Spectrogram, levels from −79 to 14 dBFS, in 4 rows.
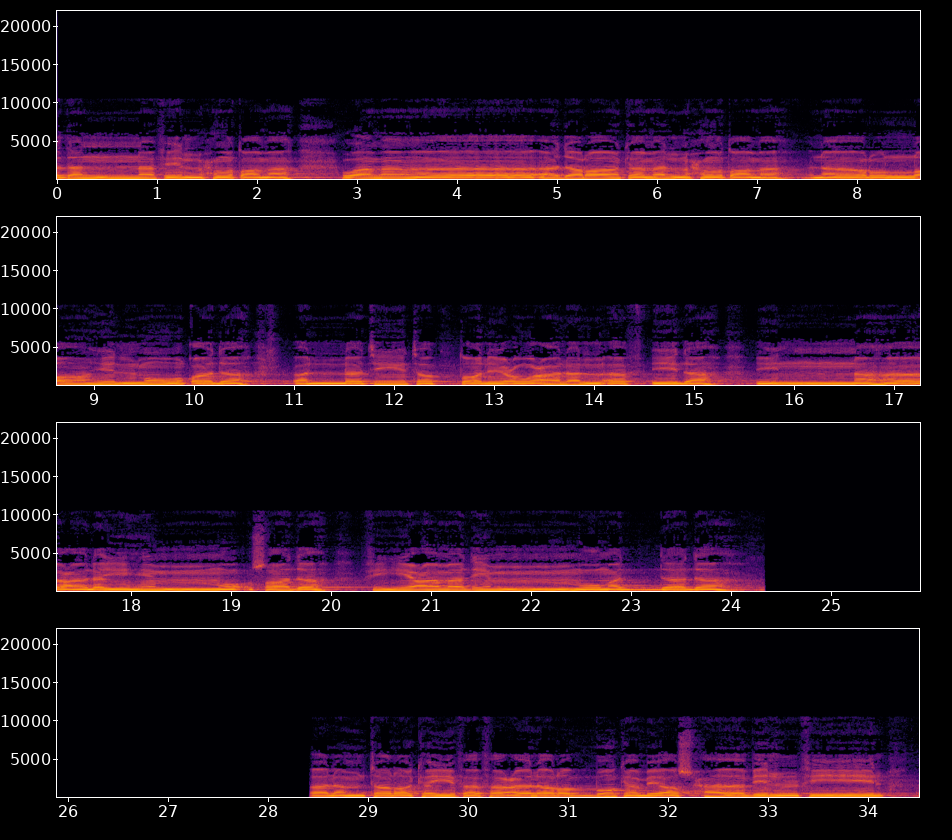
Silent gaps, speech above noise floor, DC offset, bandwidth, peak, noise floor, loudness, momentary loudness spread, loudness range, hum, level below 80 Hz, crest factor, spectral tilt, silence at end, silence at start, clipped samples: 24.37-28.40 s; over 82 dB; under 0.1%; 6.8 kHz; 0 dBFS; under -90 dBFS; -9 LUFS; 5 LU; 4 LU; none; -46 dBFS; 8 dB; -9 dB/octave; 0 s; 0 s; under 0.1%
